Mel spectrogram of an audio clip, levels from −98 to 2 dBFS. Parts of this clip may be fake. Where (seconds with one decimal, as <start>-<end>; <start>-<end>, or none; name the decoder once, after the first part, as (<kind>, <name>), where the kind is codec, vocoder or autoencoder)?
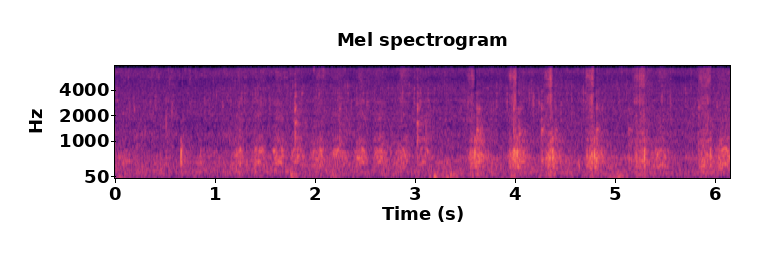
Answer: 0.0-6.2 (vocoder, Vocos)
